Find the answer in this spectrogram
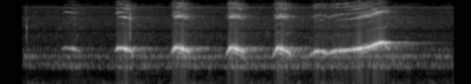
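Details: Loud whistled series from a Watkins's Antpitta perched in a tree at Urraca Lodge after hopping up from the ground, with a faint soft note first, then four short upslurred whistles and a drawn-out rising final note.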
